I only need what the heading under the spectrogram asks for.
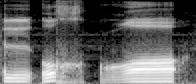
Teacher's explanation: خا کو موٹا ادا کریں گے لیکن ہلانا نہیں ہے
